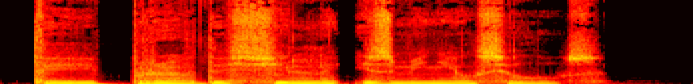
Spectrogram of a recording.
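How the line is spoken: Plain. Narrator (Russian): говорит он

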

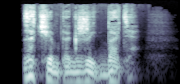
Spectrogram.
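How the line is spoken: Breathed out. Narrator (Russian): выдохнул Илья

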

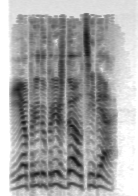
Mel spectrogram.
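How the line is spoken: Growling. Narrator (Russian): рычал Тайсон

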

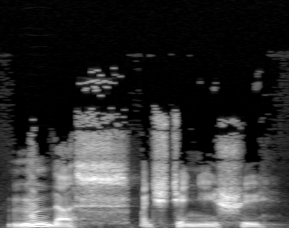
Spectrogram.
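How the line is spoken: Thoughtful muttering. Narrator (Russian): пробормотал мировой в раздумии

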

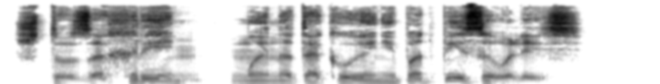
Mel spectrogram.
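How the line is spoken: Angry barking retort. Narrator (Russian): Озлобленный координатор, отгавкивающийся от наседавших на него воинов

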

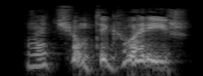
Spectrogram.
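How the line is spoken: Whimpering question. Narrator (Russian): хныкая спросила она

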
